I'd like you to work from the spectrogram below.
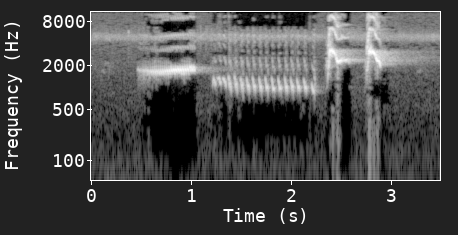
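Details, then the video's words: Clear, powerful white-rumped shama lure song, 'roll tembak' style with 'gereja tarung' fill: a swelling whistle, a quick rolled run of about fifteen even notes, then two loud harsh notes. "PANCINGAN SUARA BURUNG MURAI BATU isian gereja tarung, full materi roll tembak"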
